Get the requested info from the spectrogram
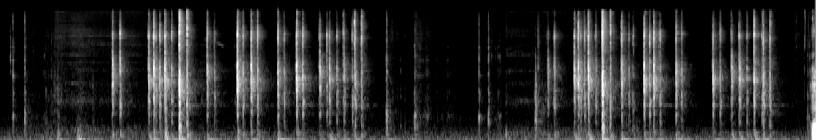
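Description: Typing on a computer keyboard: a run of quick key clicks, a lull of about two seconds, then a second run of clicks.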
